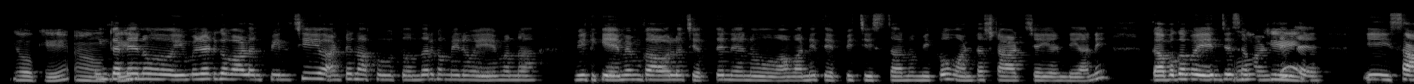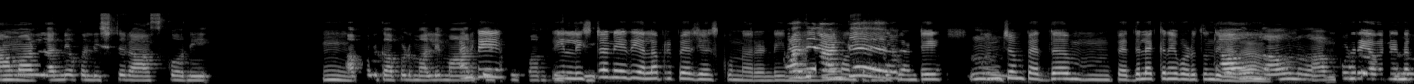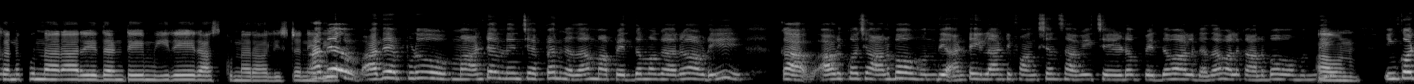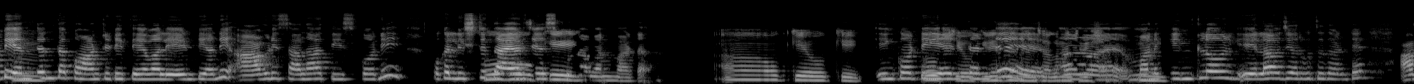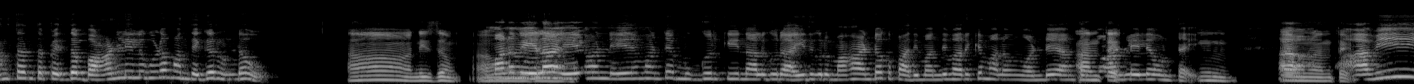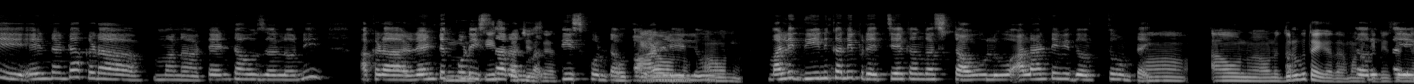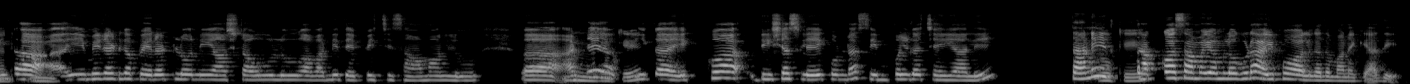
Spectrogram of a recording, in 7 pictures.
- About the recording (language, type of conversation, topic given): Telugu, podcast, పెద్ద గుంపు కోసం వంటను మీరు ఎలా ప్లాన్ చేస్తారు?
- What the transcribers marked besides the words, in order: in English: "ఇమీడియేట్‌గా"; in English: "స్టార్ట్"; in English: "లిస్ట్"; other noise; in English: "ప్రిపేర్"; in English: "మ్యాగ్జిమం"; in English: "క్వాంటిటీ"; in English: "లిస్ట్"; drawn out: "అవీ"; "రెంటుక్కూడిస్తారన్నమాట" said as "రెంటుక్కూడిస్తారన్మల్"; in English: "ఇమీడియేట్‌గా"; in English: "డిషెస్"; in English: "సింపుల్‌గా"; tapping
